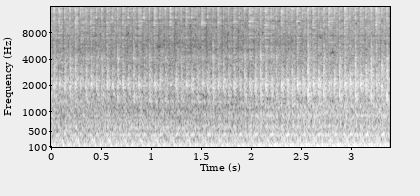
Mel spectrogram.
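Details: Yanmar YM1610 diesel tractor (1979-1981, 942 hours), first start after about 10 years sitting: even diesel clatter at idle, about three beats a second with a steady low rumble; engine idling normally.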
